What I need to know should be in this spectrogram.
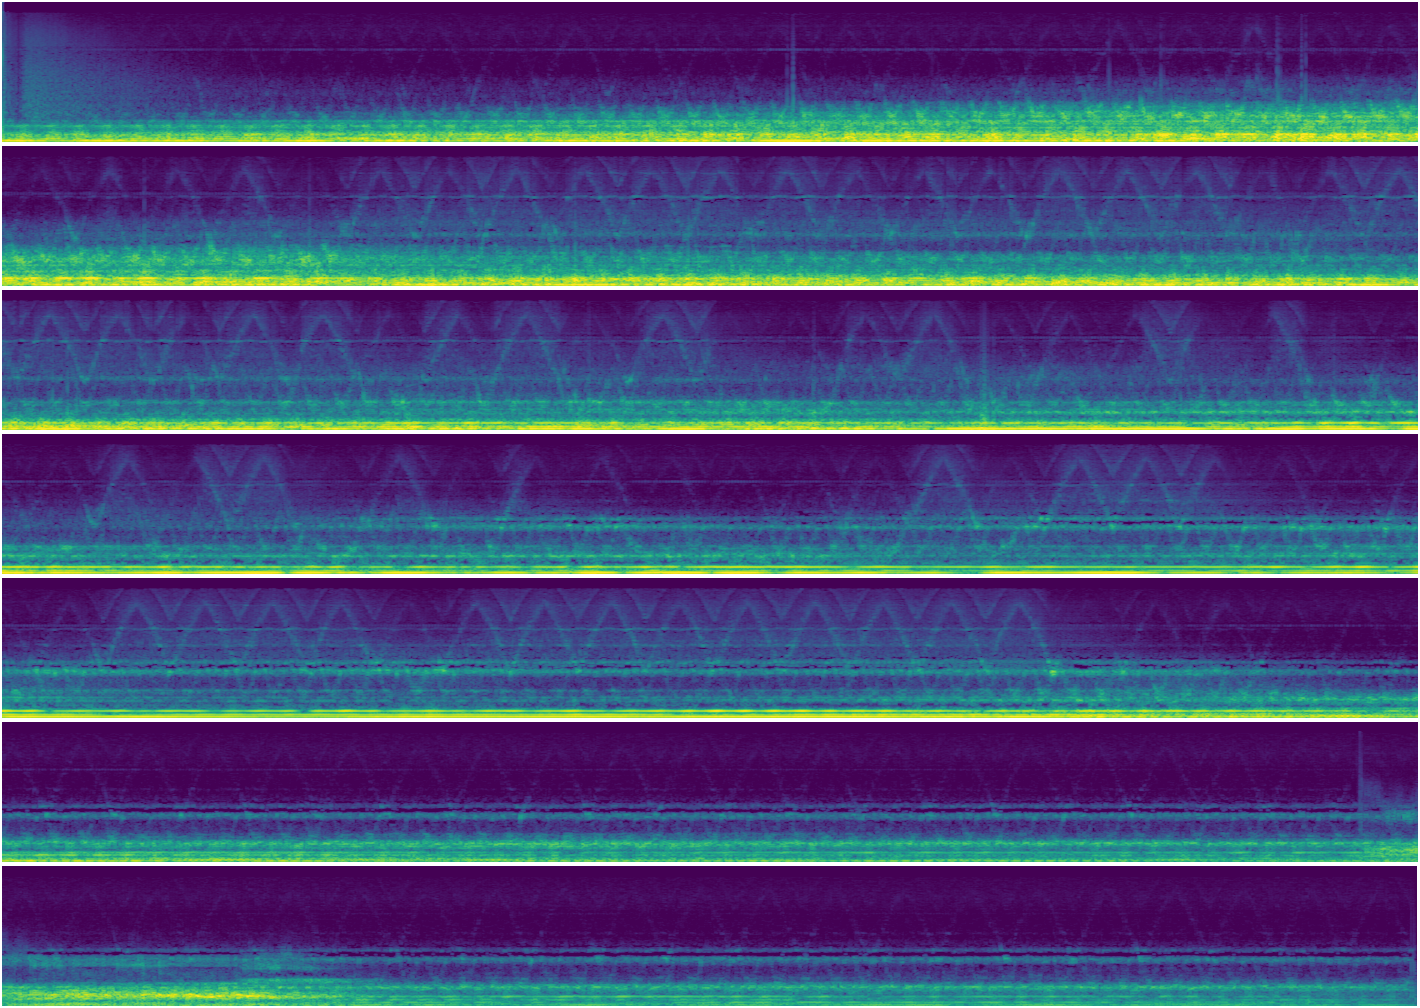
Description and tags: spirit of the flame
This is overlayed and depitched white noise with several choruses and flanges. Around the middle of the file the flanges are in very nice harmony and creates a very pure sound.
